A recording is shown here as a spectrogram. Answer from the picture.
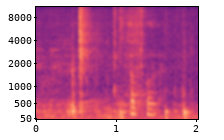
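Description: Light plastic clacks and knocks as plastic measuring cups are set down on a metal baking tray and a plastic bottle is handled. The sharpest clack comes about half a second in, followed by a few softer ones.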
